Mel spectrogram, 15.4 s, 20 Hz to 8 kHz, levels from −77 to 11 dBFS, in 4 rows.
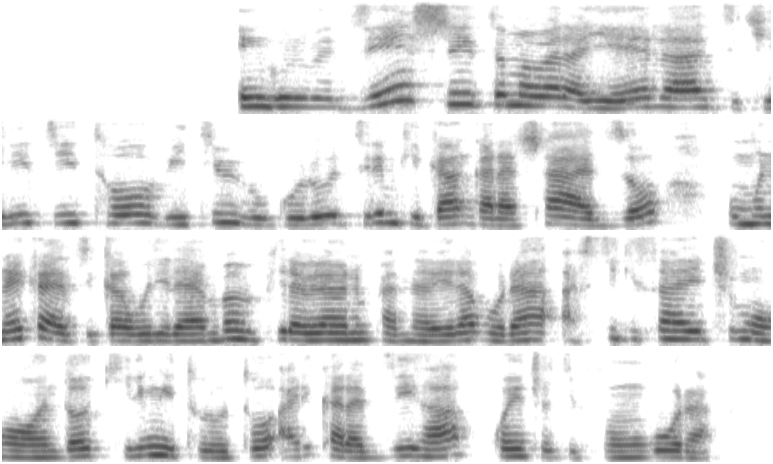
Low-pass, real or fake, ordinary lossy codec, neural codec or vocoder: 7.2 kHz; real; Opus, 16 kbps; none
